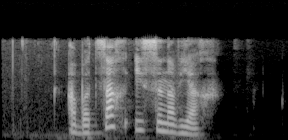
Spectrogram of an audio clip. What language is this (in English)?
Russian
